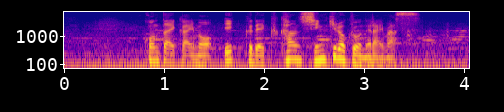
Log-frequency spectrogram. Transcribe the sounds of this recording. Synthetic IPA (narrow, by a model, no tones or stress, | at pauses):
kõ̞nt̪aikaimo̞ikːɯ̟d̪e̞kɯ̟̥kʰãɰ̃ɕĩŋkʲiɾo̞kɯ̟o̞ne̞ɾa̰imasɨ̥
